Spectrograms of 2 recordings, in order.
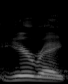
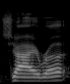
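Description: First: The word begins with a Y sound. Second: The word begins with a J sound. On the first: "The J is silent" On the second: "If you pronounce it Jehovah and Jireh"

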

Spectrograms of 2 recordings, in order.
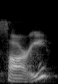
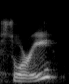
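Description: First: It is said the common non-Canadian way. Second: The vowel sounds almost like a double O. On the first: "A lot of the world pronounces it sorry" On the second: "we pronounce it almost like it has a double O"

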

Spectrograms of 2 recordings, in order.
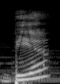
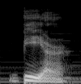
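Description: First: It ends without an R sound. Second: It ends with a clear R sound.

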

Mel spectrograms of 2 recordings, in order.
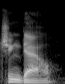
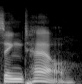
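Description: First: The name is said with a Chinese-style pronunciation. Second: The name is said with a plain American pronunciation. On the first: The speaker wants to show they have been to China. "if you are overseas, or if you have to tell someone you've been to China before" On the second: The speaker is in the United States. "if you're in the States, you're going to say it's Tsingtao"

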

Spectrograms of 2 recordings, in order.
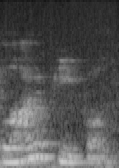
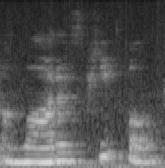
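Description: First: The 'a' before 'lot' is dropped. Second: The 'a' before 'lot' is clearly pronounced. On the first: "Tommy really said a lot of people, and he dropped the A" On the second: "the transcript would say that Tommy said a lot of people"

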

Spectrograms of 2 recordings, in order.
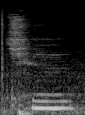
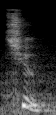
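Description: First: The pitch stays high and level. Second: The pitch falls sharply from high.

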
